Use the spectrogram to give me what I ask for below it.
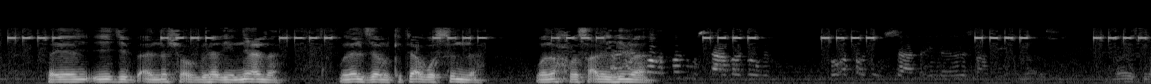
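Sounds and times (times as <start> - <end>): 
alarm clock ringing with high-pitched beeps: 0.0 - 0.7, 1.6 - 3.4, 4.3 - 6.2, 7.0 - 8.8, 9.8 - 10.4, 11.0 - 11.4
speech: 0.5 - 6.6.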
